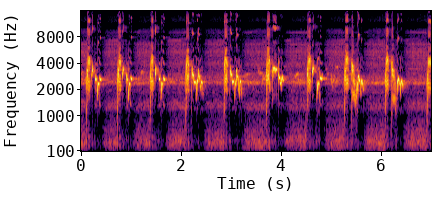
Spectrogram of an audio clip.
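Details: Sooty-headed bulbul song played to stimulate birds that have stopped singing. Bright, bubbly chirp phrases repeat about every 0.7 seconds through seven seconds, over a faint constant whine.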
